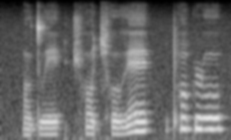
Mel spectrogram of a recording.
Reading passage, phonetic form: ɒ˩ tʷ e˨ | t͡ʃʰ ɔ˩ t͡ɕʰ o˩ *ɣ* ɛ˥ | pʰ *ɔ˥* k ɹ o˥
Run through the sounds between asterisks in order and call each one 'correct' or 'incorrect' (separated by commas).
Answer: correct, correct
